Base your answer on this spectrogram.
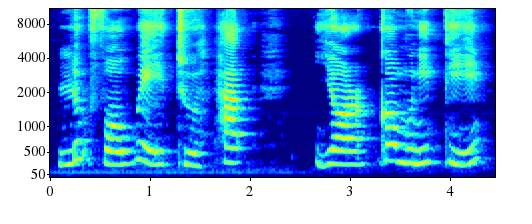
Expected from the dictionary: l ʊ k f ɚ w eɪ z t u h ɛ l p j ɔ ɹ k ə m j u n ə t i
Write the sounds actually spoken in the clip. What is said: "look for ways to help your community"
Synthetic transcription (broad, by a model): l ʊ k f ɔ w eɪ t u h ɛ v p j ɔ ɹ k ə m j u n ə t i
